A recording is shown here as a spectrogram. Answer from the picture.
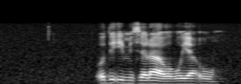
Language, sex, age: Venda, male, 24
